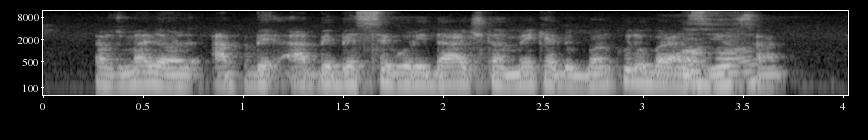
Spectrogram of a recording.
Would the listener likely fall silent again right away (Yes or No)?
No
